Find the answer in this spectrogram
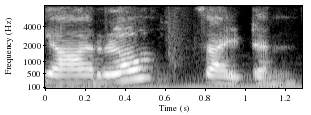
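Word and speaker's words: Jahreszeiten: cyton the यार cyton when you are pronouncing it then we don't usually emphasise on the word Yaris cyton we don't break it when we are saying it इन वन गो it sounds like we आर not saying यार एस वी are just saying यार सन इन the pronunciation because we are saying it so quickly या यस यार सन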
